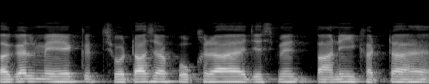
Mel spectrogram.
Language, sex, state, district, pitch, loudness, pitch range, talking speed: Hindi, male, Bihar, West Champaran, 125 Hz, -17 LUFS, 120-125 Hz, 155 wpm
